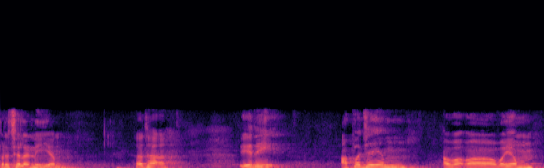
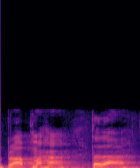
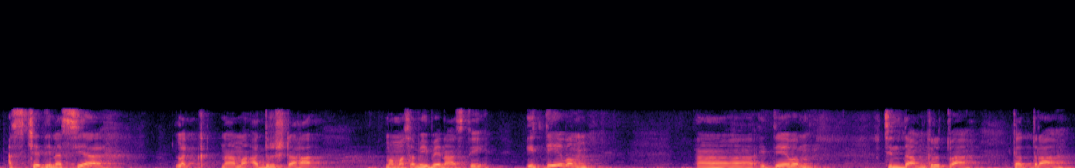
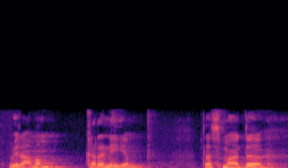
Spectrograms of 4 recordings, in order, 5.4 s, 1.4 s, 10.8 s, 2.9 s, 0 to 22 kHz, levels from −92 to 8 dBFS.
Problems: background sounds at intervals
